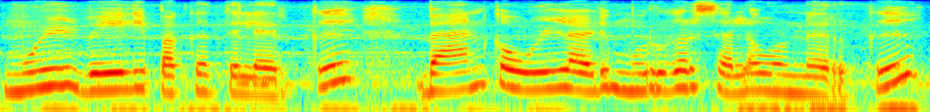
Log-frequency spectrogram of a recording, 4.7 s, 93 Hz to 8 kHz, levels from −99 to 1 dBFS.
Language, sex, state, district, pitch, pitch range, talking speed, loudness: Tamil, female, Tamil Nadu, Kanyakumari, 225 Hz, 210-245 Hz, 115 wpm, -15 LUFS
